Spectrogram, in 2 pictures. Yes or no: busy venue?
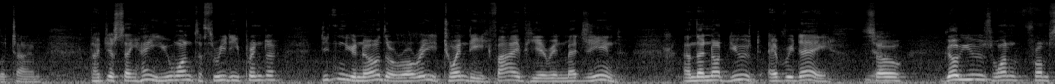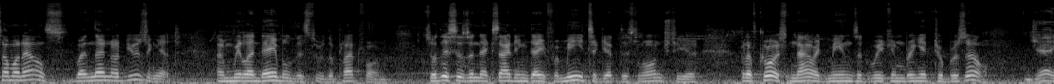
yes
